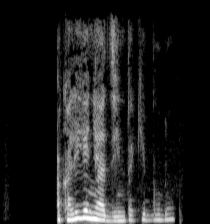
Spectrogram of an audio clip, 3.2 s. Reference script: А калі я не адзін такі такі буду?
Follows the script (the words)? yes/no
no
